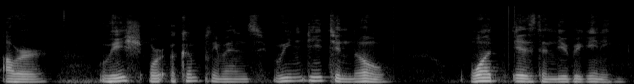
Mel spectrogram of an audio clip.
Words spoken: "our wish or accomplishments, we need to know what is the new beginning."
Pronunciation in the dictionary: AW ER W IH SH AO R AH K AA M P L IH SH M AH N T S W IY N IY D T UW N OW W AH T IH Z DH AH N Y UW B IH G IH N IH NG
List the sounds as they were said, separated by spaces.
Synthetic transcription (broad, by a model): AW ER W IH SH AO R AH K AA M P L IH M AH N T S W IY N IY D T UW N OW W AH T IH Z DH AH N Y UW B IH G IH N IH NG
